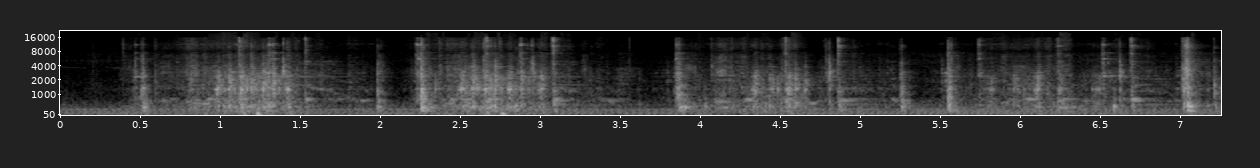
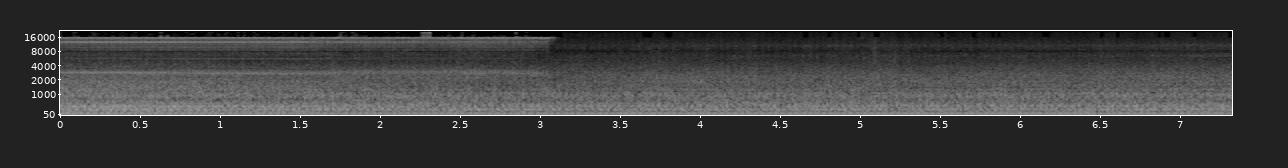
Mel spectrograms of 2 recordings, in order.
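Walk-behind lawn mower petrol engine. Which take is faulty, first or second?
first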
